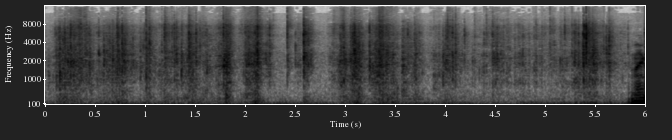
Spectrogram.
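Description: Clear plastic packaging crinkling and rustling in irregular bursts as sheets of static-grass tufts are handled and taken out.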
